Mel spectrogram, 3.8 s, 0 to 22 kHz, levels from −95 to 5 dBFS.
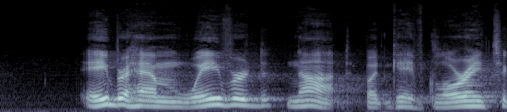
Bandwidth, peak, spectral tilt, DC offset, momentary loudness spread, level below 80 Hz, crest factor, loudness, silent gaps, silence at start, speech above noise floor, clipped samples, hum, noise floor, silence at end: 9.8 kHz; -6 dBFS; -7.5 dB/octave; under 0.1%; 12 LU; -74 dBFS; 18 dB; -24 LUFS; none; 0.65 s; 44 dB; under 0.1%; none; -68 dBFS; 0 s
